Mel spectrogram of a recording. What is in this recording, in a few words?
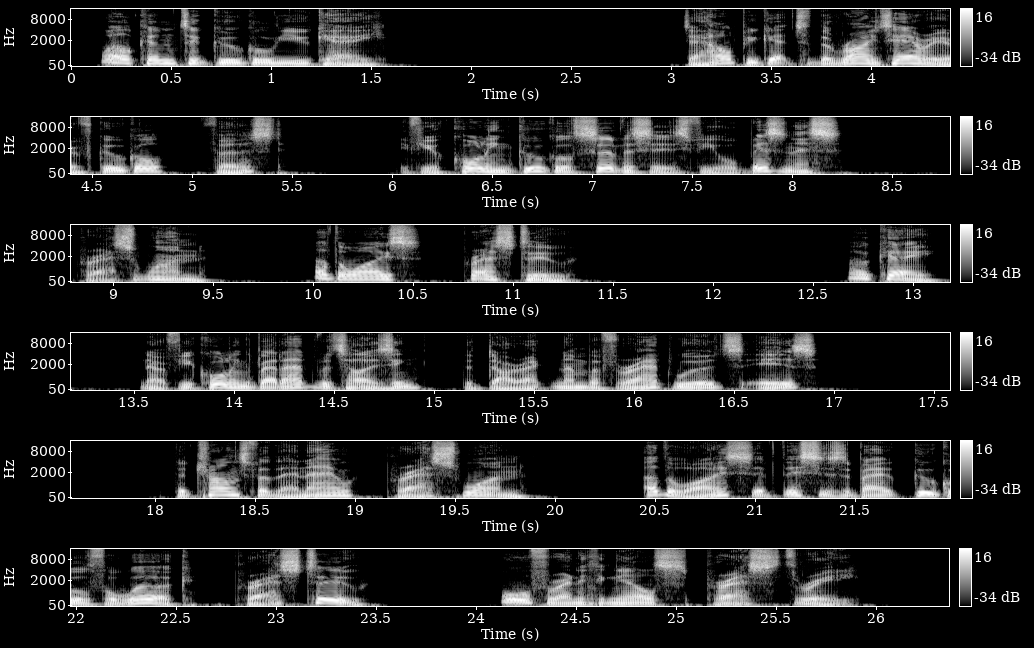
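english british interactive voice response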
